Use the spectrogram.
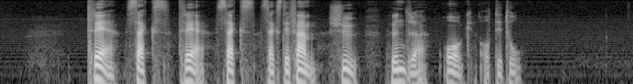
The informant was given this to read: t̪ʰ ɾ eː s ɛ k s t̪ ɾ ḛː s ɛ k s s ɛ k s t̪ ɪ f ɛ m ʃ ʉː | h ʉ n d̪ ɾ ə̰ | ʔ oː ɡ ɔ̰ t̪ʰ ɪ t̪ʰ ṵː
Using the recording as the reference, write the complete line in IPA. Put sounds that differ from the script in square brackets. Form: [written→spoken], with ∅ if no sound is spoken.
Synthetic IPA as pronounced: t̪ʰ ɾ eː s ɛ k s [t̪→t̪ʰ] ɾ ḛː s ɛ k s s ɛ k s t̪ ɪ f ɛ m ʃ ʉː | h ʉ n d̪ ɾ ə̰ | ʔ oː ɡ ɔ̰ [t̪ʰ→t̪] ɪ t̪ʰ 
